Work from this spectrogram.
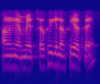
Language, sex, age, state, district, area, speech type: Bodo, male, 18-30, Assam, Udalguri, urban, conversation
